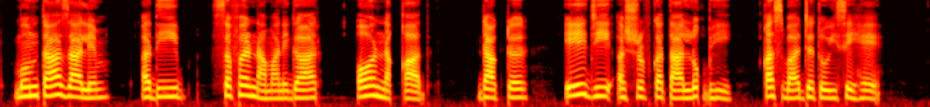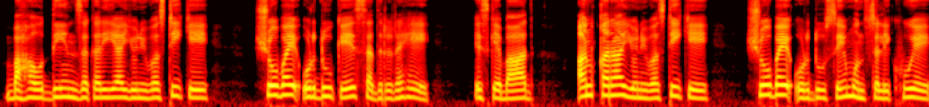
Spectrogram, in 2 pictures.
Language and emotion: Urdu, neutral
